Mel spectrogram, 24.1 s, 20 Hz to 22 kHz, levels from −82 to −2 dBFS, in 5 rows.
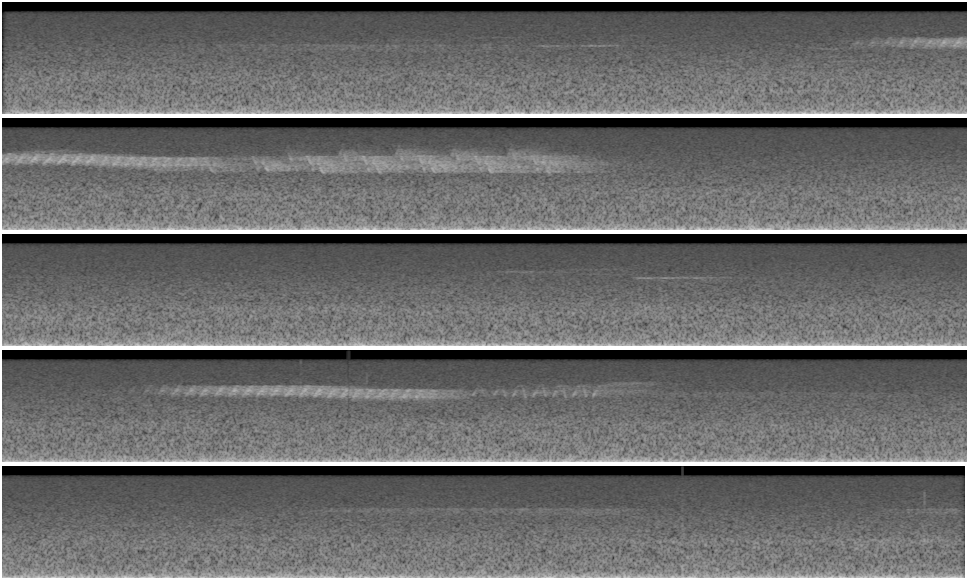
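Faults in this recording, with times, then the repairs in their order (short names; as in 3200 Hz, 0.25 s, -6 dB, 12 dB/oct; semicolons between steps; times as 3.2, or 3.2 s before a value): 16.2–16.21 gap 8.1 ms
22.7 pop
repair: de-click; interpolate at 16.2, 8.1 ms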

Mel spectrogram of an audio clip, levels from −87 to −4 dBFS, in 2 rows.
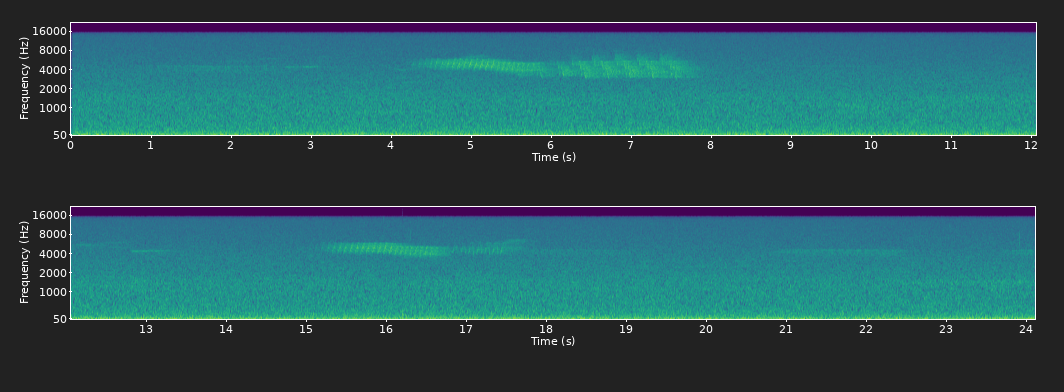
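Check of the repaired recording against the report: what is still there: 22.7 pop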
